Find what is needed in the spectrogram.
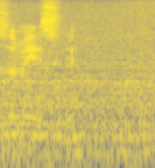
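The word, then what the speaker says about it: Tzimisce: But I have heard the pronunciation of this, and it is Zemisi. Because it was a video game, and they pronounced it that way in the video game.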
